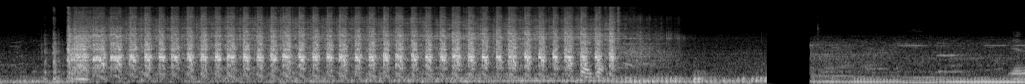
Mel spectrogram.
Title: bilaang namamatay makina tapos ayaw ng umandar buti nalang chambahan at kunti lang pesa bilini..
